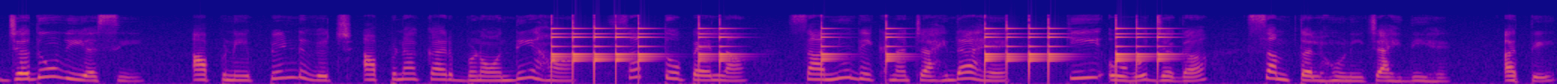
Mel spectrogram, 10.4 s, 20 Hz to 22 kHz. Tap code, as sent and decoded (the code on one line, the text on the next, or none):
5-2 1-1 4-3
WAS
